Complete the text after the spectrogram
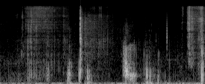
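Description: A young woman gulps a drink from a plastic bottle close to a microphone.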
